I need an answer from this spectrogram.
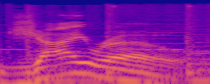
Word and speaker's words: gyro: I don't care where it's from or who made it, it's pronounced gyro.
